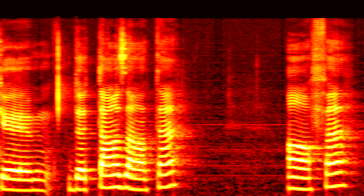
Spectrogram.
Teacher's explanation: c'est le « an ». Très, très par en avant de la bouche.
